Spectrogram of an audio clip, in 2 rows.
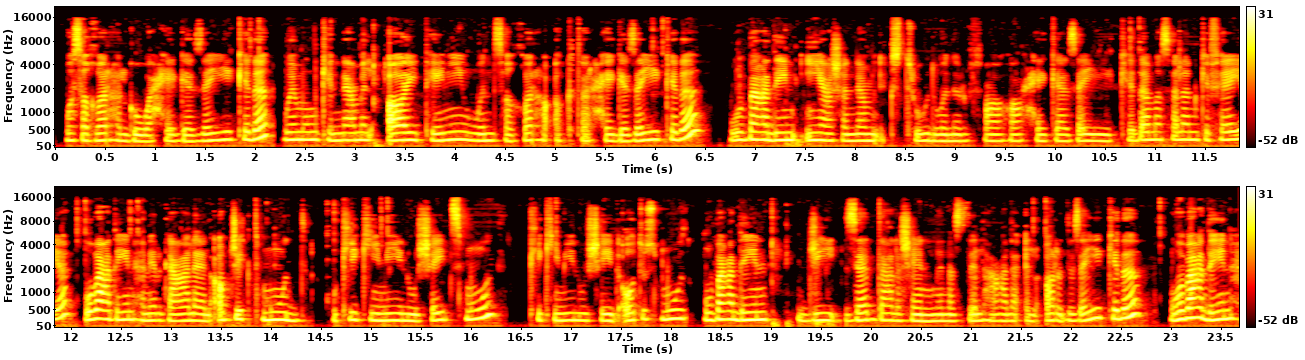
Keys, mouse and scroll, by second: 3.9 i, 6.6-8.0 scroll down 2, 8.0 e, 12.7-14.5 drag, 14.5 middle click, 15.2-19.5 right drag, 19.7 g, 22.9-23.5 shift+middle drag, 23.5 click.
